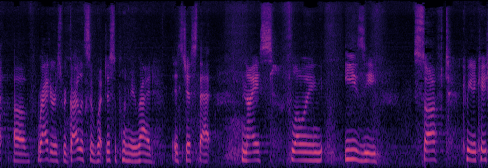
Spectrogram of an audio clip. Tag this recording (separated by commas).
Speech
